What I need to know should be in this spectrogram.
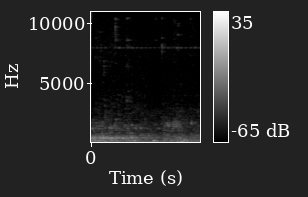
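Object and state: Nothing is struck.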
